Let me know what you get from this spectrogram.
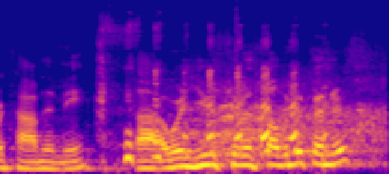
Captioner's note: laughs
